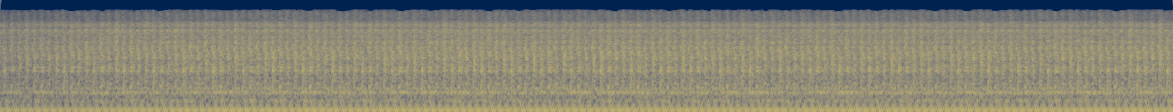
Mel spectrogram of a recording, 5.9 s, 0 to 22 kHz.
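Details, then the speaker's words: Renault Kangoo 1.5 dCi diesel after accessory belt change and oil change: steady even clatter, no belt squeal, chirp or flapping; healthy and settled. "Je vais te mettre un ou deux coups de gaz pour que tu vois bien que je suis pas en train de t'ébaratiner, que c'est du costaud. Voilà. T'entends le VR6 là?"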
